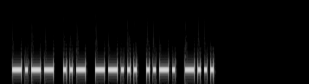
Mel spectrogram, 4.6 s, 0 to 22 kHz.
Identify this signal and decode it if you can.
Morse code, heard as a keyed tone, about 25 wpm, 700 Hz. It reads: YU7FB
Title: DXCC-100 Call Signs - 5 Characters - 25wpm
